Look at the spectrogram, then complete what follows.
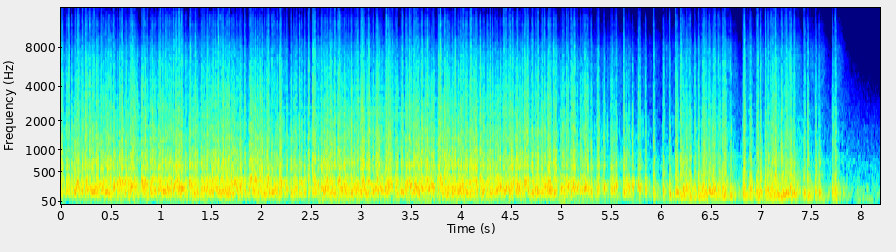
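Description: Fireworks finale: a dense, unbroken barrage of shell bursts and crackle, thinning into scattered bangs from about seven seconds in and dying away near the end, which marks the close of the display.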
